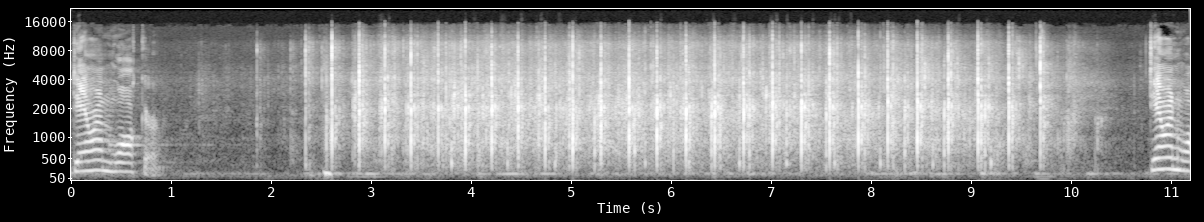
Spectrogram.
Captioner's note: applause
